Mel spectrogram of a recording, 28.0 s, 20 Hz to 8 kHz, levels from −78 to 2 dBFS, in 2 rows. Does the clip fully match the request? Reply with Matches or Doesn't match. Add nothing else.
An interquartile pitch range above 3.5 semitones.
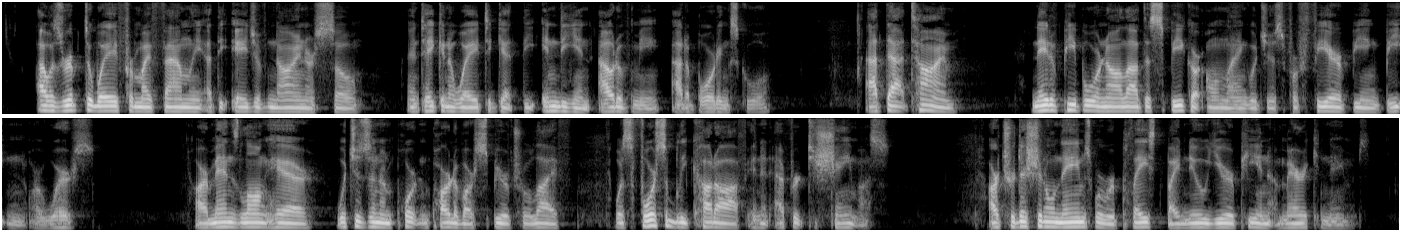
Doesn't match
